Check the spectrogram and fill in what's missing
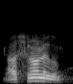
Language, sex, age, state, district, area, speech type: Kashmiri, male, 30-45, Jammu and Kashmir, Budgam, rural, conversation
